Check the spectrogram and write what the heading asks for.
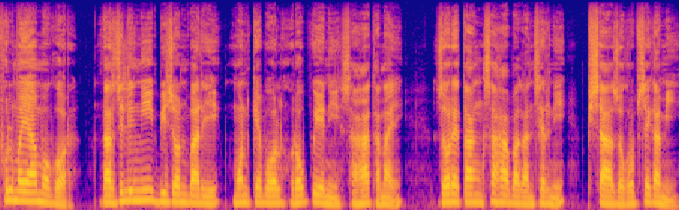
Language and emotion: Bodo, neutral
